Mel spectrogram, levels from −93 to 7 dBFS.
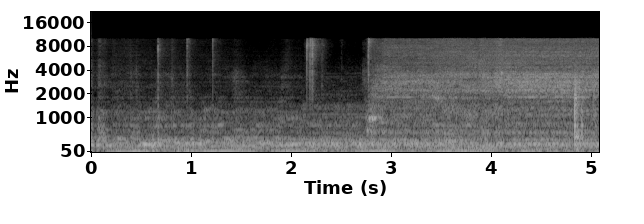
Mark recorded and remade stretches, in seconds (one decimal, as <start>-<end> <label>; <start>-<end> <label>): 0.0-2.1 remade; 2.1-3.4 recorded; 3.4-4.1 remade; 4.1-5.1 recorded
